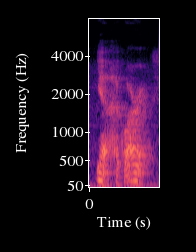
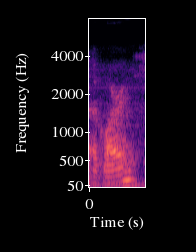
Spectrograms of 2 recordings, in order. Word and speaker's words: Jaguares: So just having a quick look at Argentina, the Argentinian team, the Jaguares. You say it with an H if you're getting more Spanish on it, spelled with a J.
